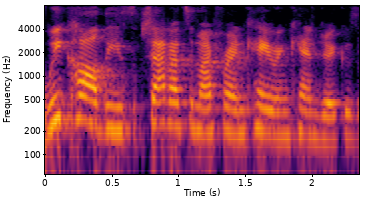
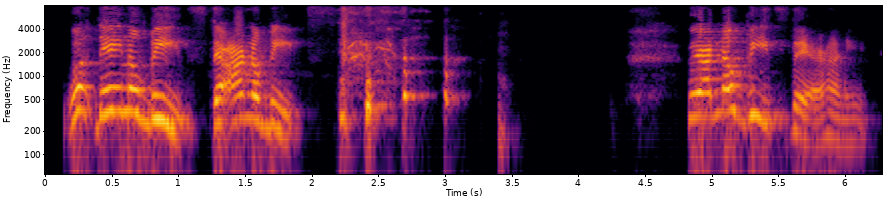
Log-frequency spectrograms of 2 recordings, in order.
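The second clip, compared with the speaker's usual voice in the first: playful insistence; 6 semitones higher than usual. Real, not acted. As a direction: laugh and insist there's nothing to find. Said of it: "teasing correction".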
